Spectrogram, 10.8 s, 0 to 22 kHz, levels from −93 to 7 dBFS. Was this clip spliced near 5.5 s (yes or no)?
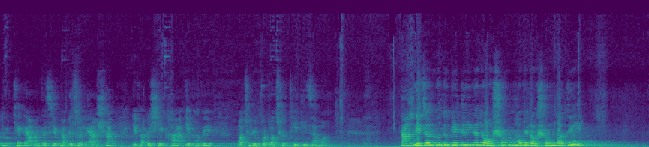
no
